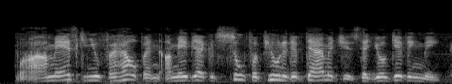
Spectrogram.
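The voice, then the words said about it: Odd Indian accent. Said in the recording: “It's an odd Indian accent that Raphael Samuel has, admittedly.”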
